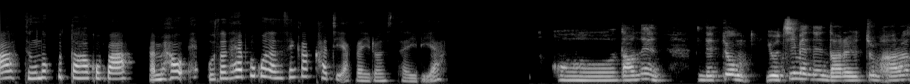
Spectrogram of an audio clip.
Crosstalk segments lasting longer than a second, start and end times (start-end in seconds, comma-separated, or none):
none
